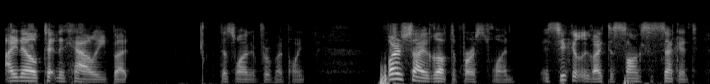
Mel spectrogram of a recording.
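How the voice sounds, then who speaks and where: An amateur reader narrating a fan fiction story in an animated way, close to the microphone. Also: medium pitch, brisk, gravelly, dry recording. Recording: slightly dull, close dry recording.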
